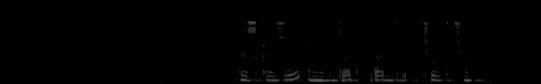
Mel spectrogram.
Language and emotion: Russian, neutral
